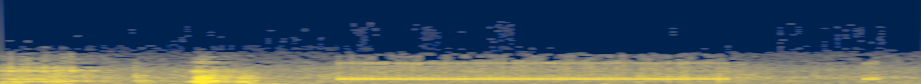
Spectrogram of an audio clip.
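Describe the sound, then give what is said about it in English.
A telephone is dialed with a short burst of clicks, then a steady electronic ringing tone sounds for about two seconds before cutting off, moderately loud. “I better phone Irene and tell her what's cooking”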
